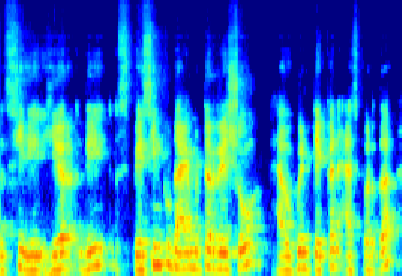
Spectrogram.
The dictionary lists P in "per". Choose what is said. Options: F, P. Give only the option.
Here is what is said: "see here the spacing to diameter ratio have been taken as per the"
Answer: F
